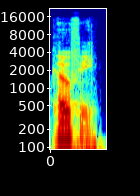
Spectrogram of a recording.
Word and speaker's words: Ko-fi: their actual YouTube channel they all call it Kofi really yes all right now I'm thoroughly confused okay yeah me too because I clearly want to say coffee bro yeah you called it Kofi at first I was like dude their whole YouTube all their employees their websites that if you get it read out loud it literally says Kofi like even the I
